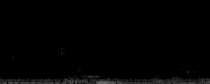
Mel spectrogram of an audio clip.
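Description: Faint ticks and scuffles of two Havanese puppies playing on a vinyl floor, with a soft thump about a second in, over a low steady hum.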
